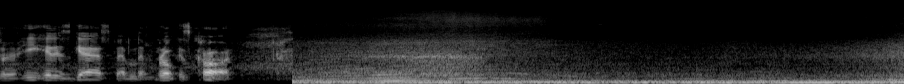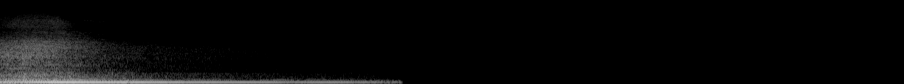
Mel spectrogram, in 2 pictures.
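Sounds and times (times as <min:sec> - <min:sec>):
cars accelerating hard: 0:02.9 - 0:13.0
wind and tyre noise: 0:03.0 - 0:13.0.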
